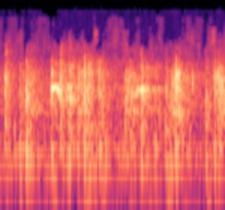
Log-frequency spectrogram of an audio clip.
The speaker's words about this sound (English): So that hammering and tonguing that you can hear, without a doubt, the bangity bang bang.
